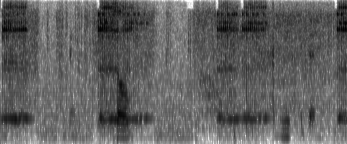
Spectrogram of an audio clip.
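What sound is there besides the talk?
telephone ringing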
